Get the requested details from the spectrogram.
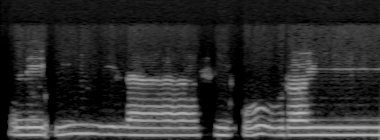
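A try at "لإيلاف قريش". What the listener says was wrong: লিইলাফি কুরাইশ, টান হবে না আপু। লিইলাফি, লিইলাফি কুরাইশ।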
